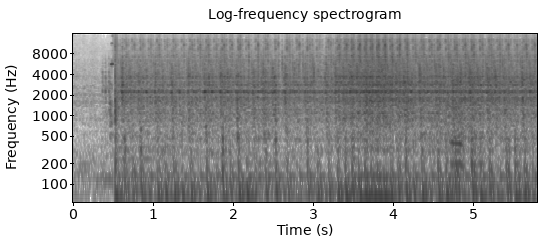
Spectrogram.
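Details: Honda CD70 single-cylinder motorcycle idling after repair: steady even low thump with no knocking. The earlier "dug-dug" noise on morning starts, blamed on a worn, loose bush, is now gone.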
